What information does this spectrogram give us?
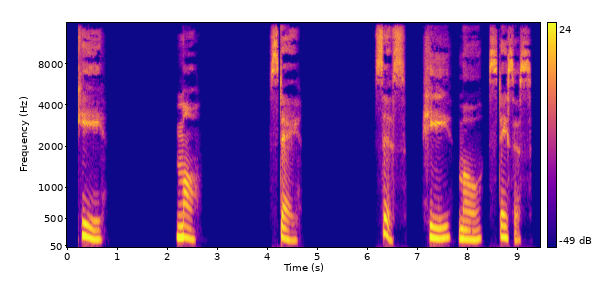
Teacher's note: Stress stay and keep sis soft.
